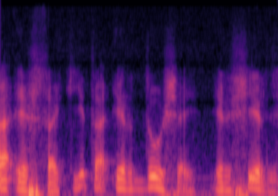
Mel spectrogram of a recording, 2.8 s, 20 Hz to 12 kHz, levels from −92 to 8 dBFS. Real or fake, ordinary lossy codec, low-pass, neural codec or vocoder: fake; AAC, 48 kbps; 10.8 kHz; vocoder, 44.1 kHz, 128 mel bands every 256 samples, BigVGAN v2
